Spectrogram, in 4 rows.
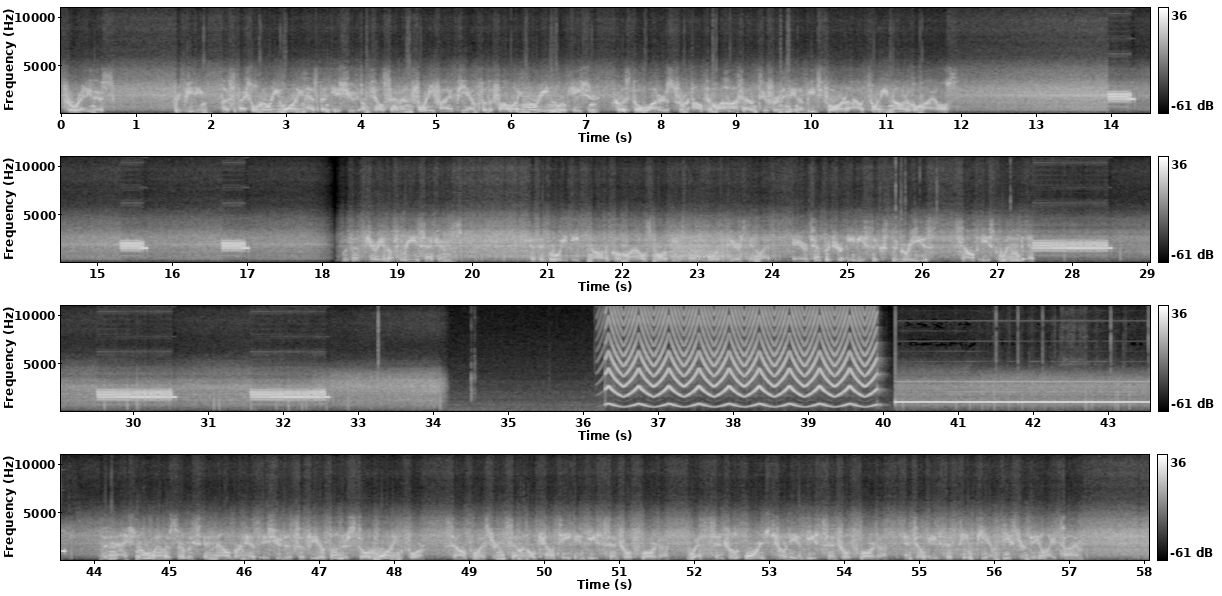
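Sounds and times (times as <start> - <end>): radio static hiss: 0.0 - 14.0, 17.8 - 34.3, 43.6 - 58.0
shrill two-tone data bursts: 36.2 - 40.1.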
